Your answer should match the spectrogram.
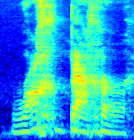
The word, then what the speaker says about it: Rohrabacher: So, what happened when Yakov Smirnoff was listed by one Dana Rohrabacher? – Mm-hmm. – Am I pronouncing that correctly? – Yes.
